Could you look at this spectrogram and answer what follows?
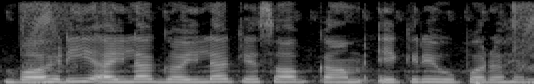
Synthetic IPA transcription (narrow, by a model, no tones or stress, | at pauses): bəɦɽiaɪlaɡəjlakesəb̚ʱkamekɾeupəɾːəɦel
